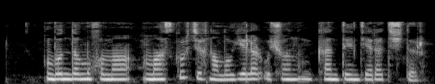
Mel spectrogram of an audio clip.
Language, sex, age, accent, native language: Uzbek, female, 18-24, Andijon, Uzbek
